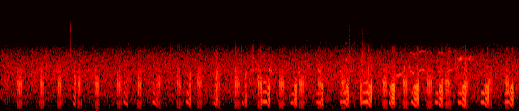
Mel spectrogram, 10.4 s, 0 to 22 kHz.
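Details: Malleefowl pair vocalising to each other when the first egg of the 2024-25 season was laid on 7 September; a steady run of short, clucking pulses about twice per second, growing slightly louder, with faint high bird chirps late on.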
